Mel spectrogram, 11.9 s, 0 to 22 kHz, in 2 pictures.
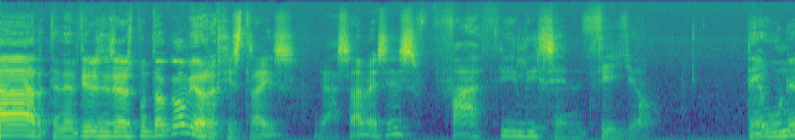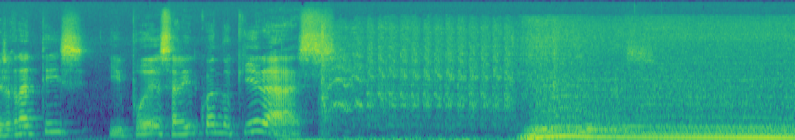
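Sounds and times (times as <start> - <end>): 
speech: 0.0 - 5.0, 5.6 - 8.8
car engine cranking, starting and idling: 8.4 - 11.9.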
